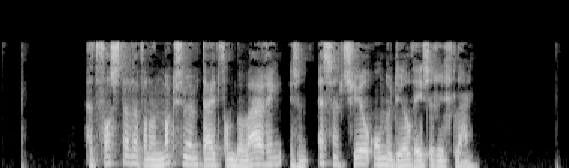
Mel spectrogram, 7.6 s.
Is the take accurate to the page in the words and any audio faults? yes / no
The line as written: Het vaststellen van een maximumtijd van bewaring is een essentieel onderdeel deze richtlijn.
yes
